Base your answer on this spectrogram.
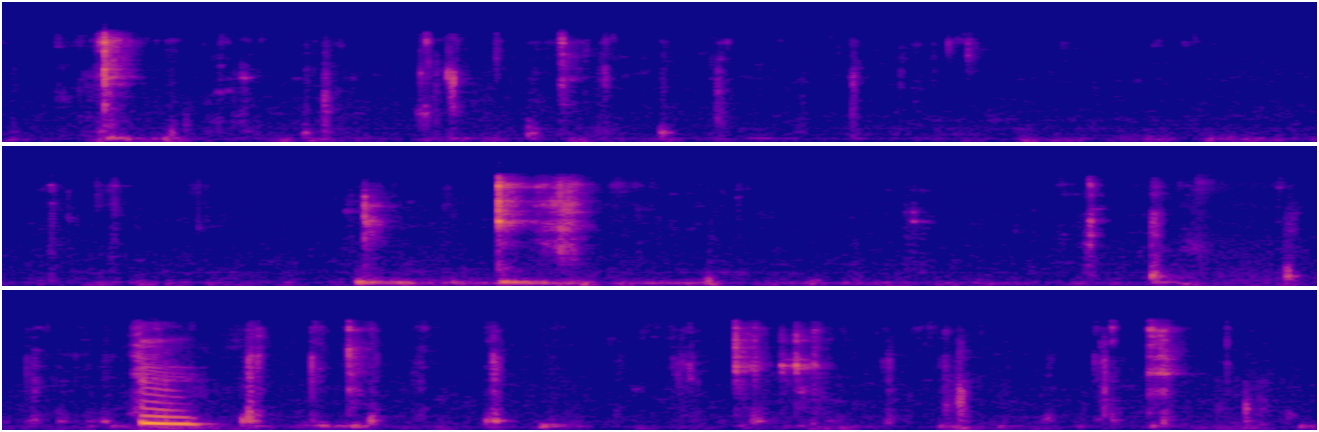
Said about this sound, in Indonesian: Kalian dengar aku ASMR. Nah, makan.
